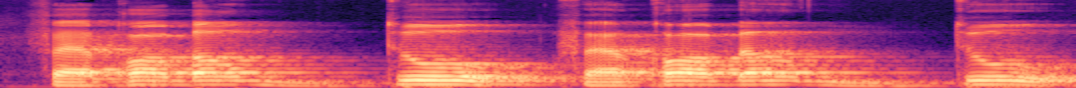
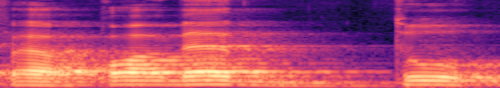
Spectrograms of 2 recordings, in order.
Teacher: ഖാഫിന് തഫ്ഖീമുണ്ട്, മറ്റക്ഷരങ്ങൾക്ക് തർക്കീഖാണ് എന്നത് ശ്രദ്ധിക്കണം.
